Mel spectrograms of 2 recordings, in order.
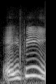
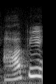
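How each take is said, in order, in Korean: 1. 첫 모음은 앞에서 나는 'ae'예요. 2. 첫 모음은 열린 후설 모음 'a'예요. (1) "이의 영향을 받아서 애비 이렇게 얘기해요" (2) "분명히 아비 해도 되는데"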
